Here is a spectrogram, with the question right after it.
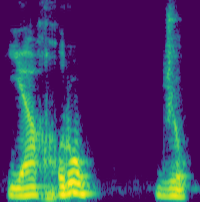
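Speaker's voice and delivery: yakhruju drawn out very slowly, falling; slow Arabic model word; model pronunciation. Shown as a demonstration. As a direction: spell out yakhruju slowly for the class. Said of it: "c'est une dhamma".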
